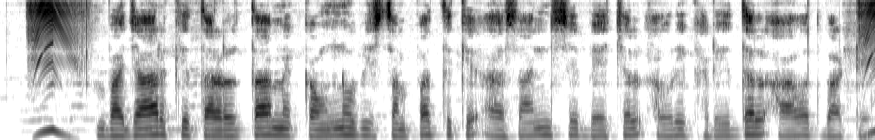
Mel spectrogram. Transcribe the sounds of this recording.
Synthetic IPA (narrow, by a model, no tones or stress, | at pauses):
baːd͡ʒaːɾkit̪əɾəlt̪amẽkəʊnobʱisə̃mpət̪ːkeʔaːsaːnisebeːt͡ʃəlɔːɾikʰəɾiːd̪əlaːwət̪baːʈʰeː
